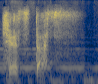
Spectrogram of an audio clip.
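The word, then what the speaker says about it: Cestvs: se pronuncia Chestas. chestas. porque el nombre es romano.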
